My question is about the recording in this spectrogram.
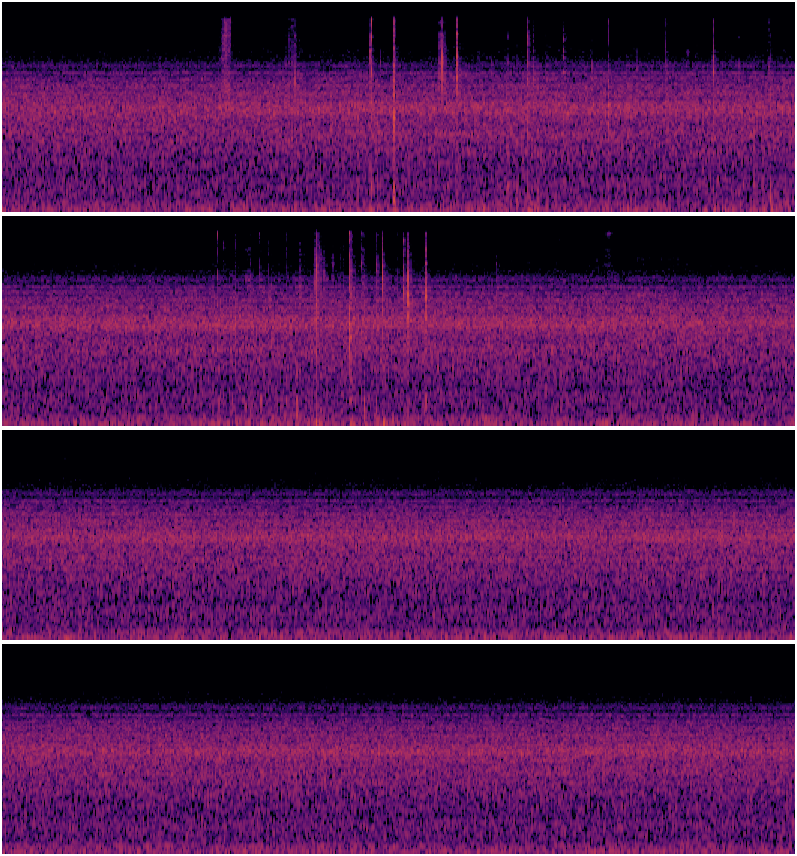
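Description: Scattered light clicks, most of them in a quick cluster about ten to twelve seconds in, over a steady low hum and hiss.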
